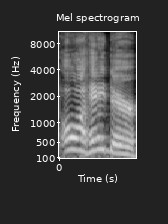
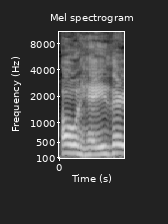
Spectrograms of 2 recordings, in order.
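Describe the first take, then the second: First: It is said in an exaggerated Canadian accent. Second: It is said in a plain, unaccented way. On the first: The speaker calls it right. "You gotta say oh hey there" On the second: The speaker calls it wrong. "instead of saying oh hey there"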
